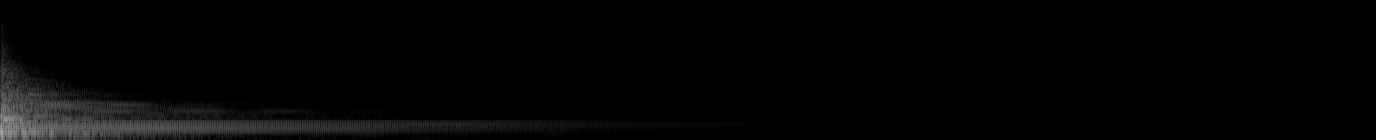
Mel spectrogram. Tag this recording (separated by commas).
Music, Musical instrument, Drum, Percussion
